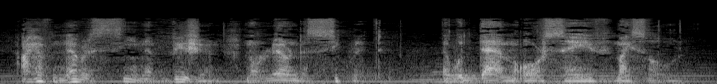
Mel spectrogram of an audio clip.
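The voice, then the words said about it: Spanish-accented English, Antonio Banderas. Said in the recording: “Sometimes an accent can render a language sexy, even elegant. Perhaps when native Spanish speaker Antonio Banderas holds forth in English.”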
